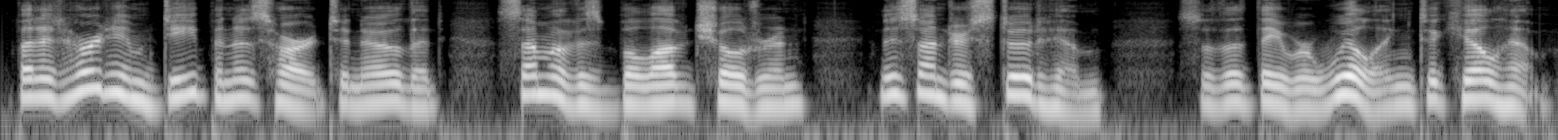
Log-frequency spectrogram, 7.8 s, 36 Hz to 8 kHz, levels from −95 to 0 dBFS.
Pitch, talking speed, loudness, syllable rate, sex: 160 Hz, 200 wpm, -18 LUFS, 5.2 syllables/s, male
